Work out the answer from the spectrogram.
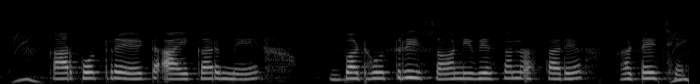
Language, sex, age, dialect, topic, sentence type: Maithili, female, 18-24, Eastern / Thethi, banking, statement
